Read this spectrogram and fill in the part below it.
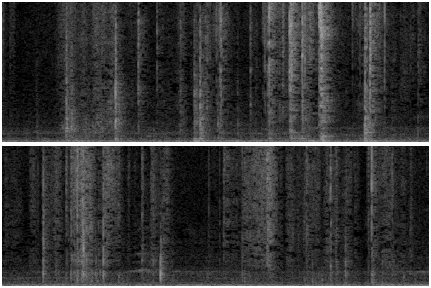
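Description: Paper is folded and creased for a Ghostface paper mask, giving sharp crinkling snaps and rustles in irregular bursts, close and fairly loud.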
